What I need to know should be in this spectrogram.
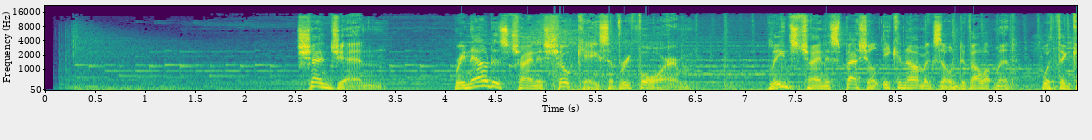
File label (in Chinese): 男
